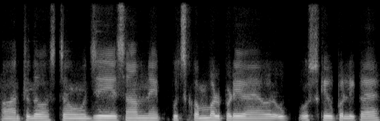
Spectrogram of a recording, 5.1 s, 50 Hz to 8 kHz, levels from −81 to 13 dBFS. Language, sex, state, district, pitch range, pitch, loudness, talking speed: Hindi, male, Rajasthan, Bikaner, 125-135 Hz, 130 Hz, -15 LUFS, 165 wpm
